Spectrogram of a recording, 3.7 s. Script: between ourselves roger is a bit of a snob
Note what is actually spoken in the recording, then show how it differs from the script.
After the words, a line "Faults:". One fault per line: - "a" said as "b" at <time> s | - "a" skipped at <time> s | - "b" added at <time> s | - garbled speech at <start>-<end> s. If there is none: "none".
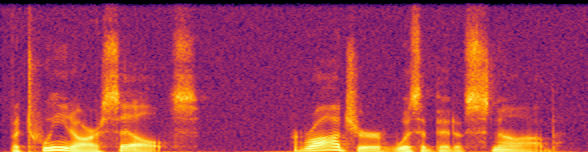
between ourselves roger was a bit of snob
Faults:
- "is" said as "was" at 2.4 s
- "a" skipped at 2.9 s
